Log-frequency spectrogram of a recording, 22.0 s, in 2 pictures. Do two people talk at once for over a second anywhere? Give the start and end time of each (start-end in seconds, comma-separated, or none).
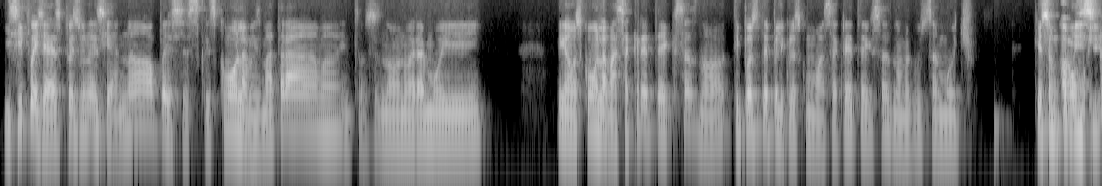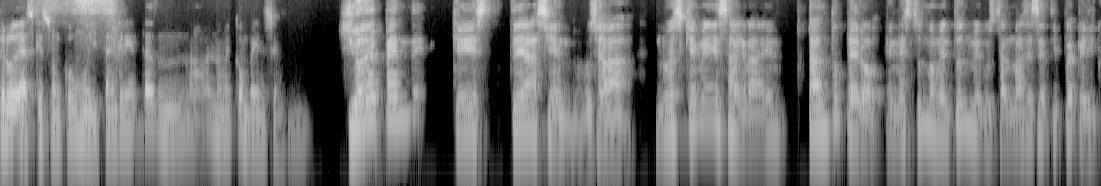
10.6-12.2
